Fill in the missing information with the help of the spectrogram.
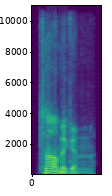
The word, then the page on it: ptarmigan: British English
